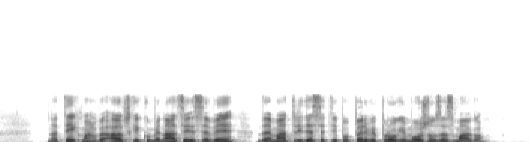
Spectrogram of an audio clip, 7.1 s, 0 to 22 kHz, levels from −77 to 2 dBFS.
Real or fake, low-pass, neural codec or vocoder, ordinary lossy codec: real; 7.2 kHz; none; none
